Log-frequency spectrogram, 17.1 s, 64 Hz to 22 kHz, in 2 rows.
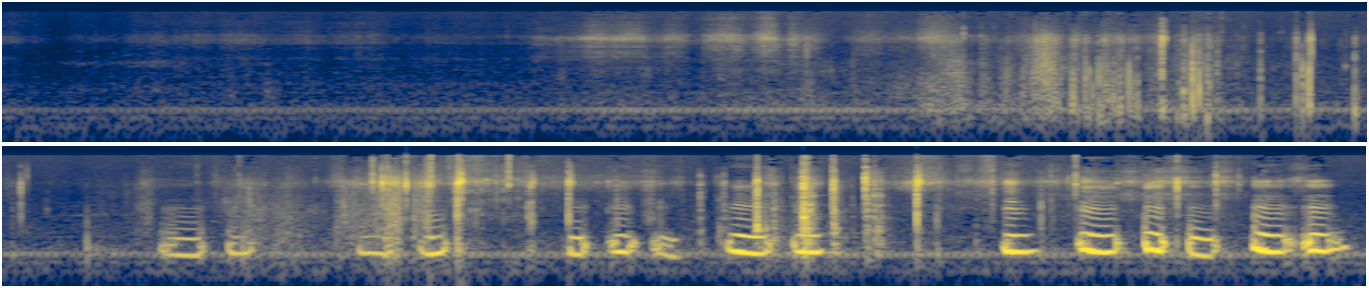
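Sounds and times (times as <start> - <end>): faint steady hum: 0.0 - 17.0
child's voice: 9.5 - 10.1, 10.8 - 11.4, 12.1 - 13.7, 14.8 - 17.0.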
